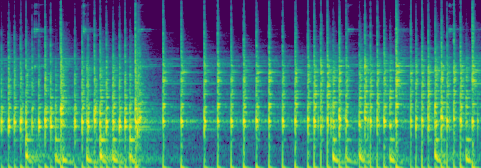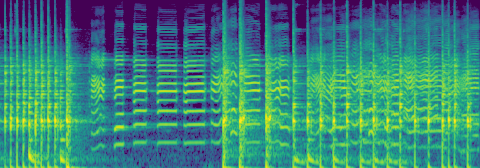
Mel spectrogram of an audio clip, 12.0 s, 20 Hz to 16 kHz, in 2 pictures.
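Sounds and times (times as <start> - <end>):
drum rapid sharp strokes: 0.0 - 7.2, 8.8 - 12.0
devotional temple music: 0.0 - 12.0.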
